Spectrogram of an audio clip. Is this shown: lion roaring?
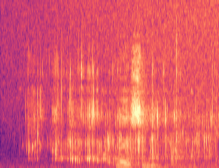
no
